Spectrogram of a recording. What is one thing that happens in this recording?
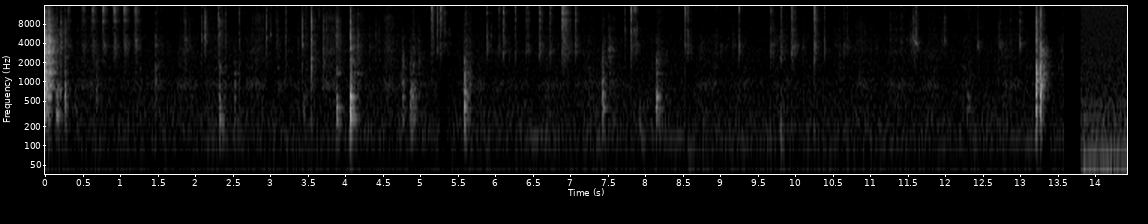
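Small wooden and metal pieces click and knock as they are handled.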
